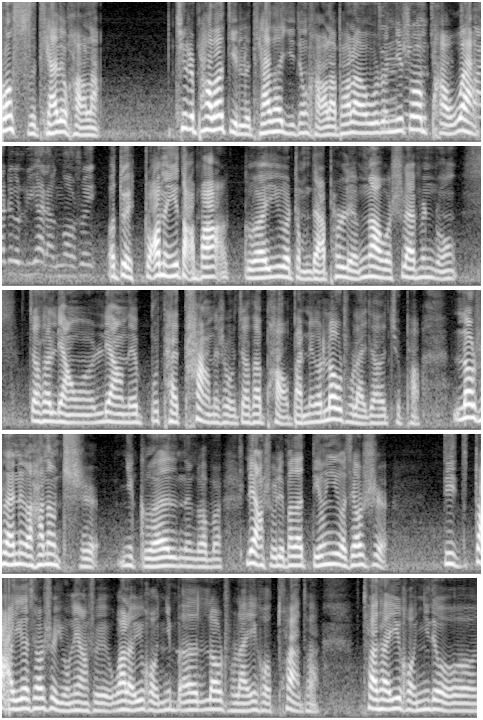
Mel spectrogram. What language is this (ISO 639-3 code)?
zho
